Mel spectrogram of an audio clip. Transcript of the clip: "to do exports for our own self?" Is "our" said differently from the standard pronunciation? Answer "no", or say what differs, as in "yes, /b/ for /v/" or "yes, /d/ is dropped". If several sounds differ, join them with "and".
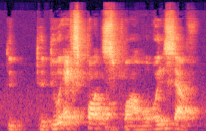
yes, /w/ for /ɹ/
